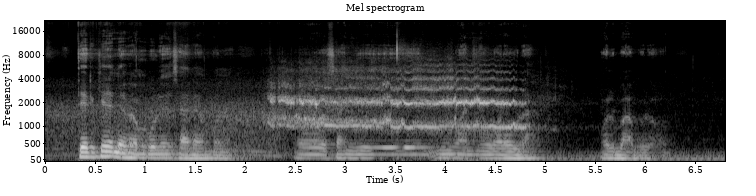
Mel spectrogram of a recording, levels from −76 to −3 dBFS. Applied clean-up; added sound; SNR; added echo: none; Motor vehicle (road); 2 dB; none.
